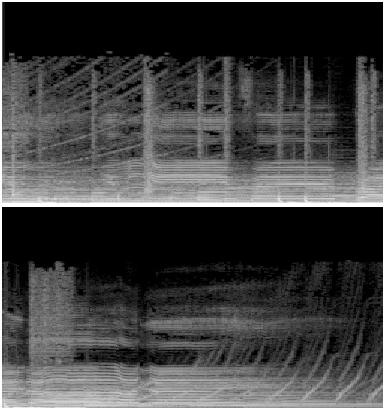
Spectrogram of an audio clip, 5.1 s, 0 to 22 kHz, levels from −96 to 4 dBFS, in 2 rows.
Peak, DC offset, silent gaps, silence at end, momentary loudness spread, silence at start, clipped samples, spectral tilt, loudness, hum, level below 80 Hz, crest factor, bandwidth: 0 dBFS; under 0.1%; none; 0 s; 11 LU; 0 s; under 0.1%; -6 dB/octave; -13 LUFS; none; -14 dBFS; 12 dB; 13.5 kHz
